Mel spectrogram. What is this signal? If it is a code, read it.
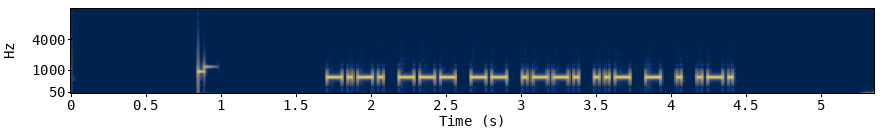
Morse code, heard as a keyed tone, about 36 wpm, 700 Hz. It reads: COMPUTER
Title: Sentences from Top 1000 Words - Review Part 3 - New Word Drill - 35wpm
